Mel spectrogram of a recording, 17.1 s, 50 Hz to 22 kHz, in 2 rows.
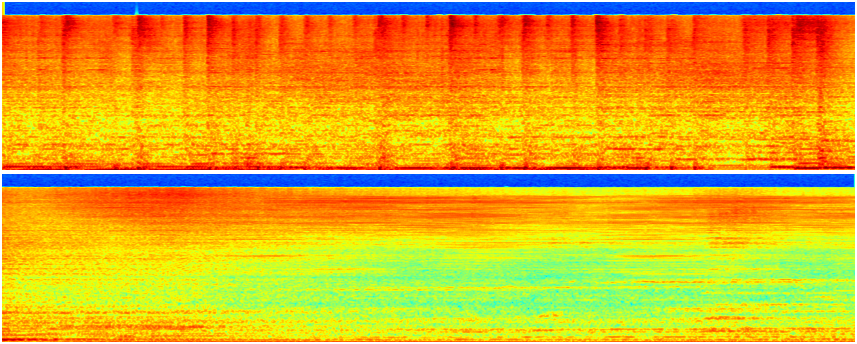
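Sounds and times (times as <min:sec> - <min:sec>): drum and cymbal crash: 0:00.0 - 0:12.5
low synthesizer drone: 0:00.0 - 0:17.0.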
